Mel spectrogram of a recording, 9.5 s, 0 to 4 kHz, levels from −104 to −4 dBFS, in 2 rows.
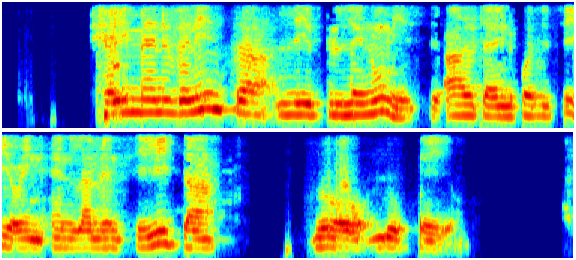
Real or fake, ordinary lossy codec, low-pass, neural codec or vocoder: fake; AAC, 24 kbps; 3.6 kHz; codec, 16 kHz in and 24 kHz out, 2.2 kbps, FireRedTTS-2 codec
